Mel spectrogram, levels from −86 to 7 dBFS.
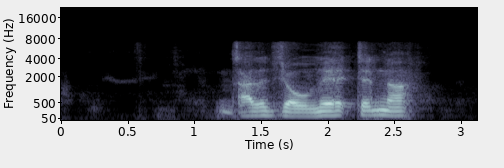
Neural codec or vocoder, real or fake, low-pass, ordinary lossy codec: codec, 16 kHz in and 24 kHz out, 0.6 kbps, FocalCodec, streaming, 4096 codes; fake; 7.2 kHz; AAC, 32 kbps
